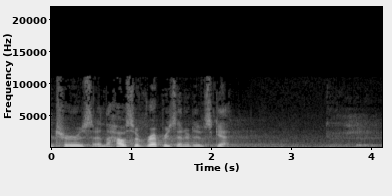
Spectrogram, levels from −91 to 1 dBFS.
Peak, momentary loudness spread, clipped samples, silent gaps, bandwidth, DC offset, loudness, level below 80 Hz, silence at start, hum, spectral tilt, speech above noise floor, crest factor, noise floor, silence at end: -6 dBFS; 23 LU; under 0.1%; none; 11.5 kHz; under 0.1%; -27 LUFS; -62 dBFS; 0 s; none; -6.5 dB/octave; 26 dB; 24 dB; -52 dBFS; 0.05 s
